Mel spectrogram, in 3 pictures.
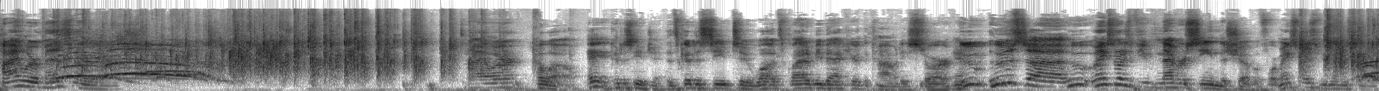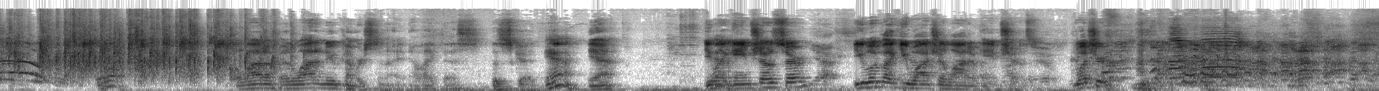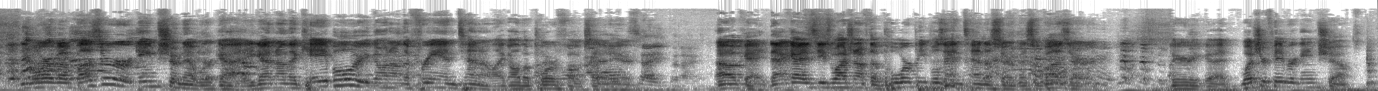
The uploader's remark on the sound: Recorded live at The Comedy Store.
